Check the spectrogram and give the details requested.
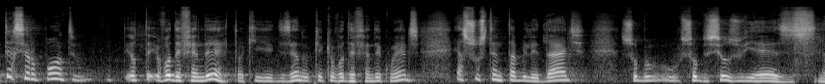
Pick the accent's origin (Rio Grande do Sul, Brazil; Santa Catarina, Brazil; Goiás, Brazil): Santa Catarina, Brazil; Blumenau; Eu sou de Blumenau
